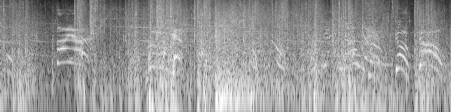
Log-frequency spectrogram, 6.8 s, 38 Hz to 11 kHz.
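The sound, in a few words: gunfire in Metal Gear Solid 4 video game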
